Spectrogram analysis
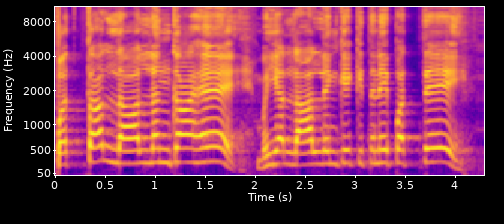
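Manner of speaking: normal talking voice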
